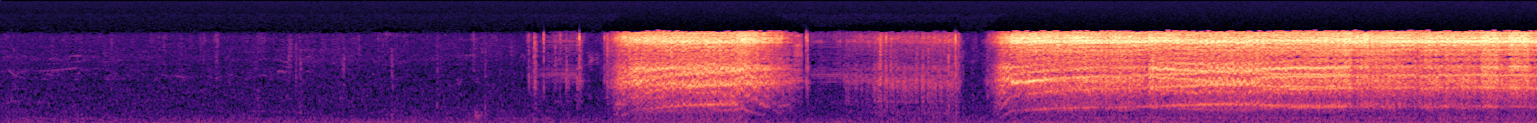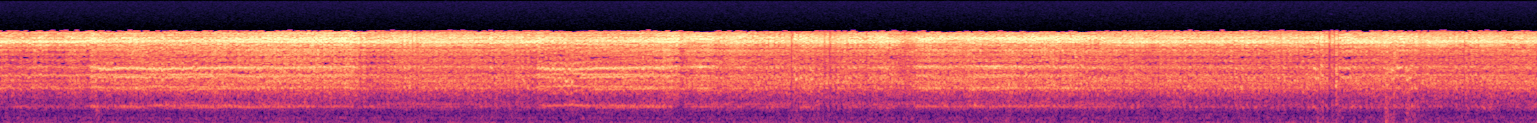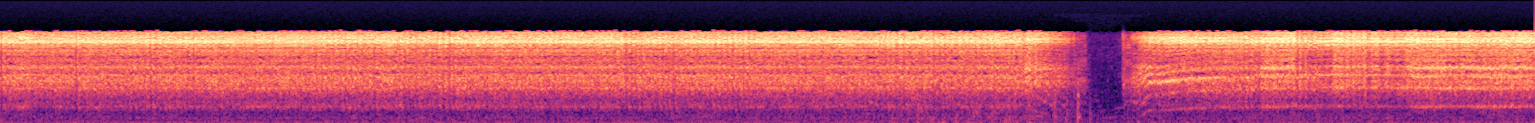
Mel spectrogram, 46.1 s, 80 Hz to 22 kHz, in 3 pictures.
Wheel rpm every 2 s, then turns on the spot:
0, 0, 0, 80, 10, 120, 160, 160, 160, 160, 160, 160, 160, 160, 160, 160, 160, 160, 160, 160, 90, 110, 160.
none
